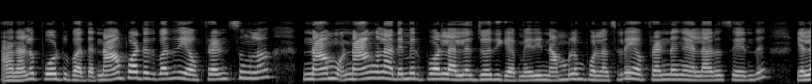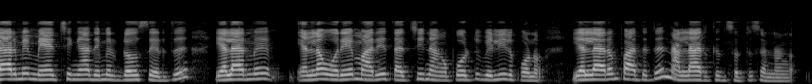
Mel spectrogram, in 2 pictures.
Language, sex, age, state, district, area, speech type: Tamil, female, 30-45, Tamil Nadu, Viluppuram, rural, spontaneous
